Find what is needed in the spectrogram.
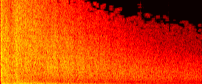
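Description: A deep cinematic boom sound effect: one sudden hit that tails off slowly, its high end fading first.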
